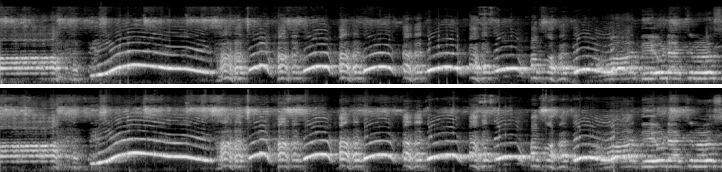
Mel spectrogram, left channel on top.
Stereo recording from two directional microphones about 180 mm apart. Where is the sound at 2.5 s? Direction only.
Centre (ahead or behind).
